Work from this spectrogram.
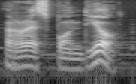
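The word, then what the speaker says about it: respondió: which means to respond note the accent on the last o and that's where the stressor pronunciation needs to be respondo here it's in the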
